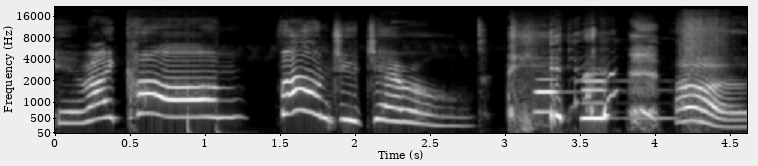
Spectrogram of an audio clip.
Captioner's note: giggling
